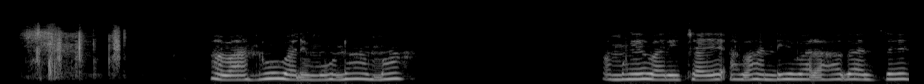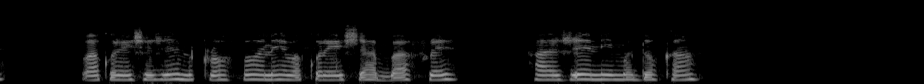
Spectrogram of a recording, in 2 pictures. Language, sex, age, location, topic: Kinyarwanda, female, 25-35, Musanze, government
